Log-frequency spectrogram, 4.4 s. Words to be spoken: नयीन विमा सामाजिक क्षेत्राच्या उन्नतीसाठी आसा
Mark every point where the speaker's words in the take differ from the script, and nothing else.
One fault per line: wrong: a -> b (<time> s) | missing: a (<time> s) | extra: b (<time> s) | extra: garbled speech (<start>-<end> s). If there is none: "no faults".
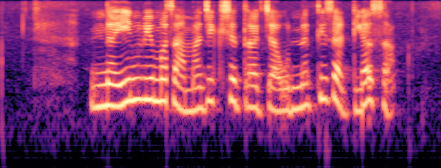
no faults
